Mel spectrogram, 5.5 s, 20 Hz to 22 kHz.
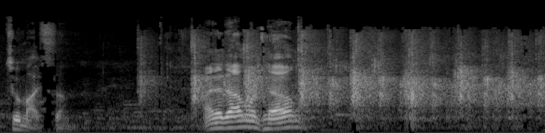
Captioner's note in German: Beifall CDU und BÜNDNIS 90/DIE GRÜNEN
